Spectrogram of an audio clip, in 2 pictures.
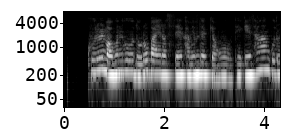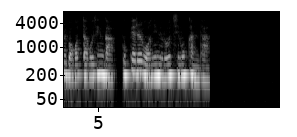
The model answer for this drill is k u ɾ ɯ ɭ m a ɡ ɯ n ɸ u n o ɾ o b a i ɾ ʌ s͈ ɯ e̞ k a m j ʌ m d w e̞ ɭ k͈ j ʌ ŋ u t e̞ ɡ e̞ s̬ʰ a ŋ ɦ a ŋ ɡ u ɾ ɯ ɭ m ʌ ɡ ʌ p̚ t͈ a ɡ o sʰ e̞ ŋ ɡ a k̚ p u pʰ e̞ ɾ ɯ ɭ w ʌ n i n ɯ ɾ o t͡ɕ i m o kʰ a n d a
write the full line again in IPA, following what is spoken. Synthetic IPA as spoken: k u ɾ ɯ ɭ m ʌ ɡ ɯ n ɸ u n o ɾ o b a i ɾ ʌ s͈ ɯ e̞ k a m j ʌ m d w e̞ ɭ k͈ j ʌ ŋ u t e̞ ɡ e̞ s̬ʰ a ŋ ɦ a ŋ ɡ u ɾ ɯ ɭ m ʌ ɡ ʌ t̚ t͈ a ɡ o sʰ e̞ ŋ ɡ a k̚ p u pʰ e̞ ɾ ɯ ɭ w ʌ ɲ i n ɯ ɾ o t͡ɕ i m o kʰ a n d a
